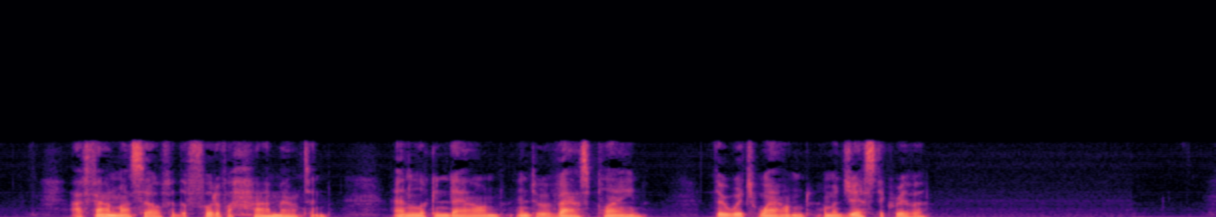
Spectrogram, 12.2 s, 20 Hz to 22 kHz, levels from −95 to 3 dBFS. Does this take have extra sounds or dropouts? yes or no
no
